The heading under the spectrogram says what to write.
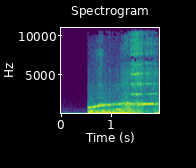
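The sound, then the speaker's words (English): An emergency vehicle siren, as first responders rush to a simulated train wreck in a railway emergency drill in Taiwan, blares in abruptly after a half-second of quiet, holding a loud, steady wailing tone with a slowly rising pitch over heavy engine rumble. “First responders rush to the scene.”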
